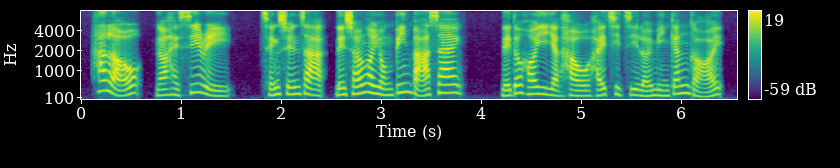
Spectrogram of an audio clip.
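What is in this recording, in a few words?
Chinese, Hong Kong; iOS 26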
